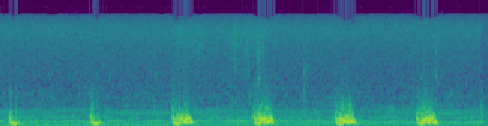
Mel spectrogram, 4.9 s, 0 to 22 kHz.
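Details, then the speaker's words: Korotkoff phase 2 during blood pressure auscultation: regular thumps at about 73 a minute, the later ones longer, as the tapping is joined by a soft murmur or swishing sound. "Al comienzo de la fase Korotkov 2, el golpeteo está acompañado de un murmullo o de sonidos de crujidos."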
